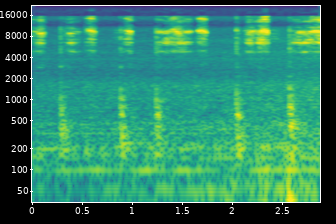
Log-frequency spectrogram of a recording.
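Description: Chalk or marker scratches in short, rhythmic strokes as a teacher writes on a board during a class 12 physics lesson. The taps and rubs are quiet and steady, and the room sounds faintly behind them.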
